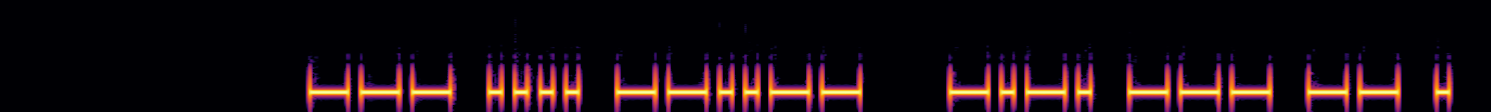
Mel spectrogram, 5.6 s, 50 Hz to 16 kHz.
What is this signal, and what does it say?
Morse code, heard as a keyed tone, about 25 wpm, 700 Hz. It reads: OH, COME
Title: Sentences from Top 500 Words 25wpm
